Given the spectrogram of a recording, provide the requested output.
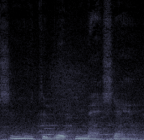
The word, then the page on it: simuti pimasa: wamesa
